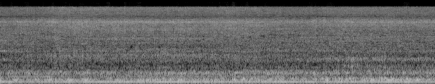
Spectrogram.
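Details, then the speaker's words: New garbage disposal just installed, after knocking out the dishwasher-connection plug, test run: steady even low hum with smooth hiss, no knocks, rattles or grinding; much better than before; normal running. "How smooth that sounds. A lot better than it was before."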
